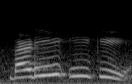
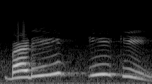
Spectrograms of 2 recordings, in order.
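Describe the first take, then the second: No difference in how they are said.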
